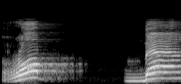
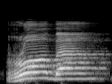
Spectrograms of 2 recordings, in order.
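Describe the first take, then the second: First: The b sound is held before the vowel. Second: The b sound passes quickly without holding. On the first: The speaker calls it right. "kita kena baca tahan dulu... dia sampai lambat sikit" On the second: The speaker calls it wrong. "Kalau ikut lalu shortcut, dia cepat sampai bunyi dia... tak jadi gitu"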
